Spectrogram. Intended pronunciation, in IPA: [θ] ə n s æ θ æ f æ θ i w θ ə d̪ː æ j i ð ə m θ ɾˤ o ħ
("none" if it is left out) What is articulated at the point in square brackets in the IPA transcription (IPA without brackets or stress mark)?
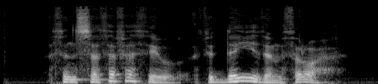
θ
